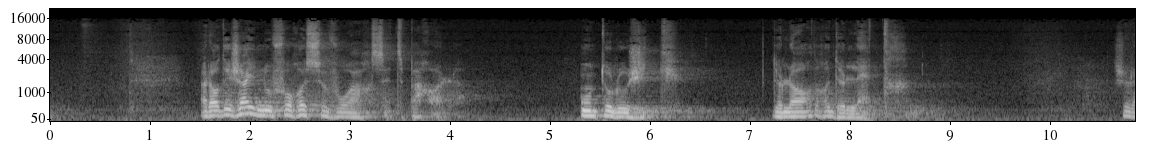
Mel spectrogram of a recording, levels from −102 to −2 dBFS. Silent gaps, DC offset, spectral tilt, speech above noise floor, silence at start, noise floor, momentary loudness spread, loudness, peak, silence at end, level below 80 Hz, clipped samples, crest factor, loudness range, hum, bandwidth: none; under 0.1%; -5.5 dB/octave; 32 dB; 0.8 s; -62 dBFS; 24 LU; -32 LUFS; -16 dBFS; 0 s; -60 dBFS; under 0.1%; 20 dB; 4 LU; none; 16 kHz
